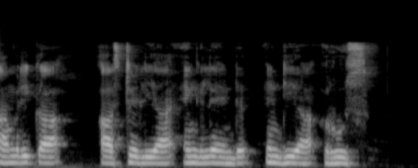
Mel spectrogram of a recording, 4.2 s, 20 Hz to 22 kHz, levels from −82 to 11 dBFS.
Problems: background sounds at intervals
